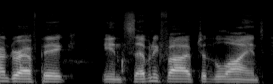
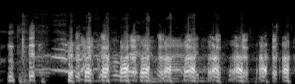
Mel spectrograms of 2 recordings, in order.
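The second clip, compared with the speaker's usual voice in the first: laughing; 6 semitones higher, 11 dB louder, much slower than usual. Real, not acted. Laughing at the nickname.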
